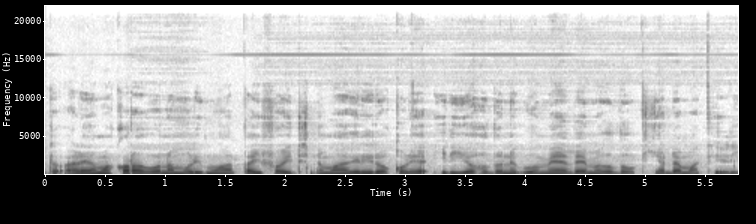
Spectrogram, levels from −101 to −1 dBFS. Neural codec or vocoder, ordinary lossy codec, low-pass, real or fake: none; none; none; real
